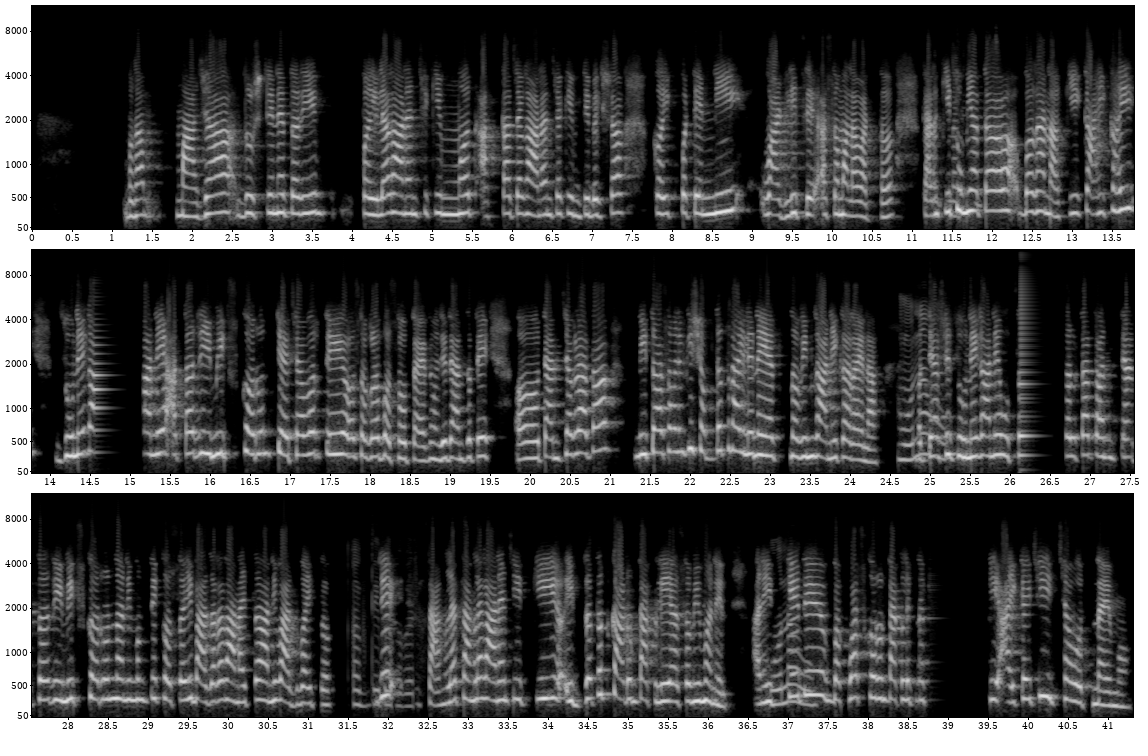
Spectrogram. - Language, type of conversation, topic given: Marathi, podcast, तुझ्या आठवणीतलं पहिलं गाणं कोणतं आहे, सांगशील का?
- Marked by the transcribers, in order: other background noise; distorted speech; static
